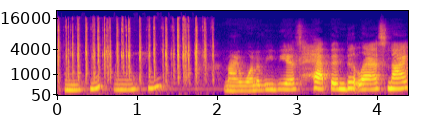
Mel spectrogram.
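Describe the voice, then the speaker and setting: A woman talks in an animated tone at a fairly high pitch with ordinary pitch variation. Noticeable background noise runs underneath. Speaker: vlogger. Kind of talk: casual chat.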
